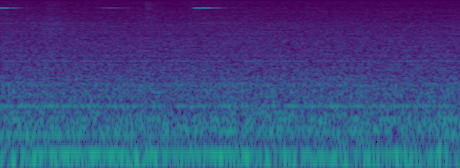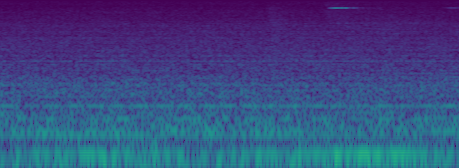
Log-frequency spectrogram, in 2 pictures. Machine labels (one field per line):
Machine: fan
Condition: normal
